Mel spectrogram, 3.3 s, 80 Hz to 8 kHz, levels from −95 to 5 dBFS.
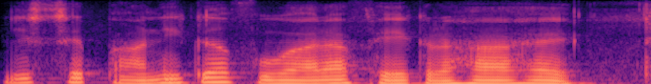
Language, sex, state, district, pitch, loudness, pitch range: Hindi, male, Jharkhand, Ranchi, 115 Hz, -18 LUFS, 115-140 Hz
